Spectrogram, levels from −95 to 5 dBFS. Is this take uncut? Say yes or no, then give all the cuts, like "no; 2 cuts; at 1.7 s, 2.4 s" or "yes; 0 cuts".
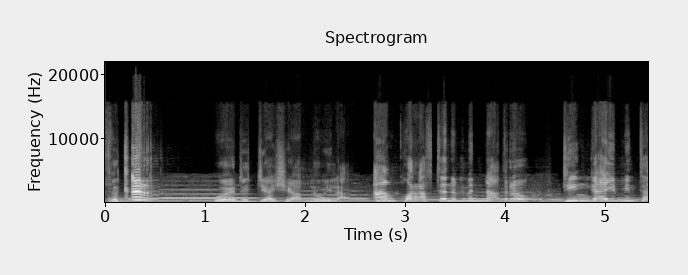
no; 1 cut; at 2.5 s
